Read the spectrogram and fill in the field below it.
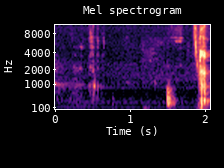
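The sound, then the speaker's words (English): Someone sips morning coffee in near silence: a soft gulp, then a short breathy slurp at the end, brighter and louder than the rest. No one speaks. “I just had to take a sip so you know I did.”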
